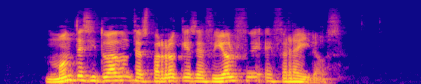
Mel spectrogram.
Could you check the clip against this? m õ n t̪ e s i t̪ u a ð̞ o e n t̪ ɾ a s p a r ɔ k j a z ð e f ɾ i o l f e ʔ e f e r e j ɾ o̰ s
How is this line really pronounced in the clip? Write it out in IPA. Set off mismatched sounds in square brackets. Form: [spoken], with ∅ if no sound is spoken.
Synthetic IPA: m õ n t̪ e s i t̪ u a ð̞ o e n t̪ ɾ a s p a r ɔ k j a z ð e f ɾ i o l f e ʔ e f e r e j ɾ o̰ s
